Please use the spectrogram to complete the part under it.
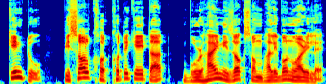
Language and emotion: Assamese, neutral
